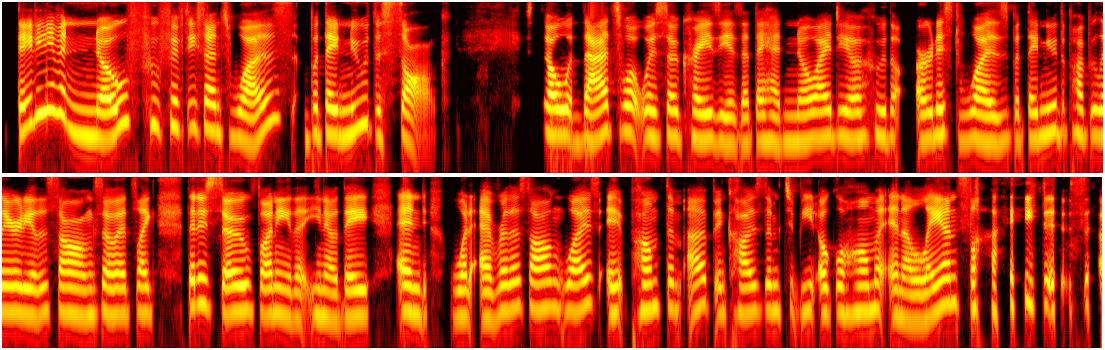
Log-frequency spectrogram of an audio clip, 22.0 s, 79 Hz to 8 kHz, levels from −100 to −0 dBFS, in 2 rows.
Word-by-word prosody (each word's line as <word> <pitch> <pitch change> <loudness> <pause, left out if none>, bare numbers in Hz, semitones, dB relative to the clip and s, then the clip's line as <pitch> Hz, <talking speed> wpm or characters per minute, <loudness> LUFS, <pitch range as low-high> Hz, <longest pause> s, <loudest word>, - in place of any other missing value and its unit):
they 245 +5 +7
didn't 395 +5 +4
even 245 - +2
know 205 +8 +5
who 290 -2 -9
50 270 -1 -2
Cent 245 -3 +1
was, 215 - +1
but 225 +2 -6
they 225 -2 +7
knew 235 +8 -4
the 215 -6 -8
song. - - -1 1.1
So, 220 -1 +5
that's 200 +7 +4
what 245 -1 -1
was 210 -1 -2
so 210 -3 -1
crazy, 195 -2 0
is 175 - -6
that 175 +2 -7
they 190 0 -1
had 185 -1 -5
no 185 +2 -3
idea 205 -1 -1
who 215 -2 -5
the 210 - -7
artist 220 +4 0
was, 190 -1 0
but 195 +1 -11
they 200 - -1
knew 225 +4 -4
the 230 -1 -14
popularity 215 -2 +1
of 190 - +2
the 205 +2 -5
song, 200 -2 0
so, 195 -1 -1
it's 195 +1 -1
like, 205 -1 -1 0.3
that 245 0 +2
is 255 -3 +3
so 210 +2 +3
funny 200 -2 +1
that, 180 -1 -4
you 195 - -7
know, 180 -2 -2
they 185 +2 +3 0.3
and 200 -2 +4 0.2
whatever 190 +1 -1
the 235 +2 -4
song 230 0 0
was, 225 +4 0
it 205 +1 0
pumped 225 +1 -2
them 230 -2 -6
up, 240 +3 -2
and 205 - -5
caused 205 +1 -4
them 220 0 -6
to 205 - -6
beat 210 +1 -6
Oklahoma 210 +2 -2
in 190 0 0
a 170 -1 0
landslide. 225 +6 +3 0.9
So - - -7
210 Hz, 185 wpm, -24 LUFS, 195-230 Hz, 1.1 s, they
